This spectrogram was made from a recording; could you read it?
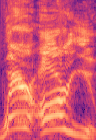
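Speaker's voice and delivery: full-volume, very loud, shrill yell, very high.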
